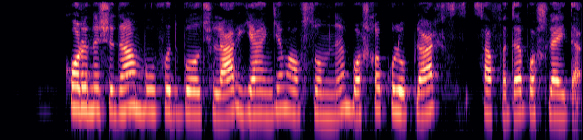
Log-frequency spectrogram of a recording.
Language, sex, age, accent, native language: Uzbek, female, under 19, Toshkent shahri, Uzbek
